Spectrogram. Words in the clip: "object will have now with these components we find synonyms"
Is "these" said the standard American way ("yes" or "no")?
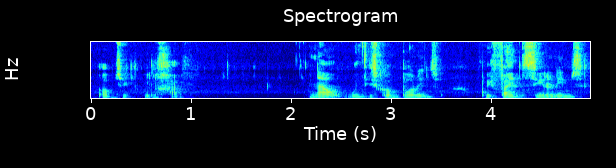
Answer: no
